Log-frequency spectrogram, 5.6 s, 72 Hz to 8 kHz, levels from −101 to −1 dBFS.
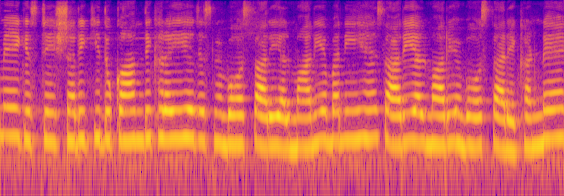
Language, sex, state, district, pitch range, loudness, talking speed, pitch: Hindi, female, Chhattisgarh, Balrampur, 245-280 Hz, -14 LUFS, 200 wpm, 270 Hz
